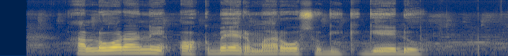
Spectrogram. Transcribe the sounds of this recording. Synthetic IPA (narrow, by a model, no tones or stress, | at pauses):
alwɔɾanɪɔkbɛɾma̰ɾʊsoɡikɡedo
